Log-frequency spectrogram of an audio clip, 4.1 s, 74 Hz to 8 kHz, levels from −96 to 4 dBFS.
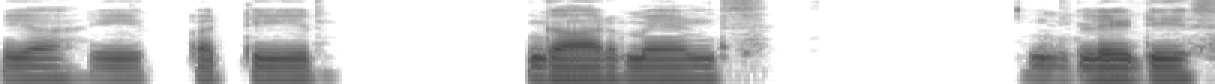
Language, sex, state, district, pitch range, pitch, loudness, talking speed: Hindi, male, Bihar, Lakhisarai, 70-105 Hz, 100 Hz, -34 LUFS, 75 wpm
